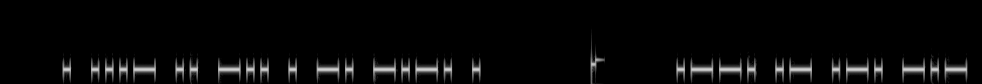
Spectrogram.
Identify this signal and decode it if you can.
Morse code, heard as a keyed tone, about 17 wpm, 700 Hz. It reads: EVIDENCE PARK
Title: Sentences from Top 1300 Words - New Word Drill - 17wpm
